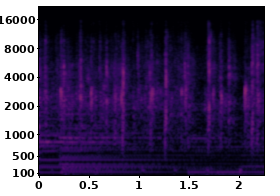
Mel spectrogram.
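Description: Soft sustained keyboard chords played under scattered, light hand claps from a few people.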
